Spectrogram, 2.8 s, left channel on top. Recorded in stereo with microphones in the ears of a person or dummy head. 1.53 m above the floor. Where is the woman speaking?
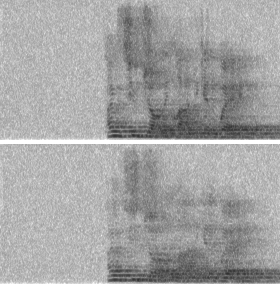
50° left (ahead or behind), 4.5 m.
